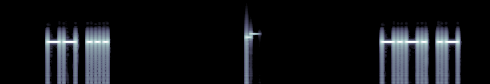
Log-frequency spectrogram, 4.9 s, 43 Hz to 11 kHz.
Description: Morse code, heard as a keyed tone, about 30 wpm, 700 Hz. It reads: MS CA
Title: US States 30wpm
